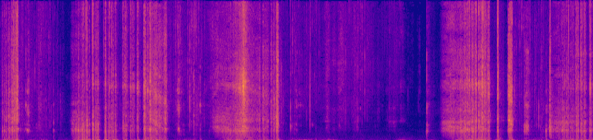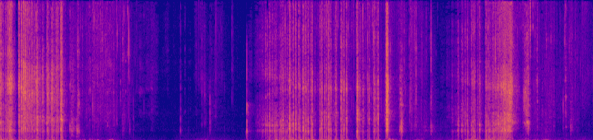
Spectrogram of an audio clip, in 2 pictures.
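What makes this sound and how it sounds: A solid, dry, brown vintage soap bar is held in the hand and carved with a knife blade into flaky shavings. Three bursts of crisp, bright scraping and tearing are heard, with short quiet pauses between them.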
